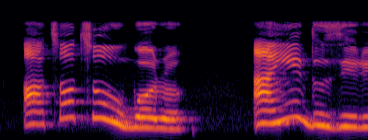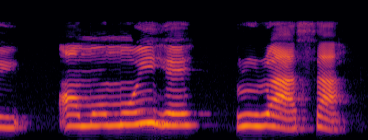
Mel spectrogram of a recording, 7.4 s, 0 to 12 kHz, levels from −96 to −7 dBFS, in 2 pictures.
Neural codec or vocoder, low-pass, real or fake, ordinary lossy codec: none; 7.2 kHz; real; none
